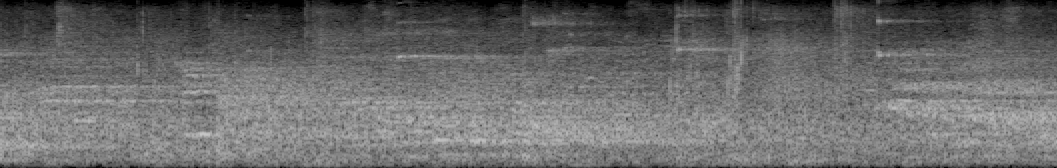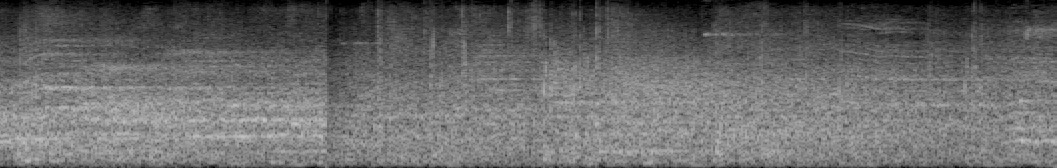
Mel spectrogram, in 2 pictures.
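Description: Young players shout and call out in an echoing hall.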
